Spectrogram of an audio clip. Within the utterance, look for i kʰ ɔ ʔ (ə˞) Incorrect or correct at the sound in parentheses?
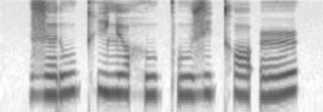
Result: correct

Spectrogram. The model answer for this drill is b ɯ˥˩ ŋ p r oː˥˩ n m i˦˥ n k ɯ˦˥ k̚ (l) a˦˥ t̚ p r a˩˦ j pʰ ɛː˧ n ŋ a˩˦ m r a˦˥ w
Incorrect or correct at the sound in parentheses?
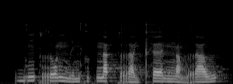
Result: incorrect: n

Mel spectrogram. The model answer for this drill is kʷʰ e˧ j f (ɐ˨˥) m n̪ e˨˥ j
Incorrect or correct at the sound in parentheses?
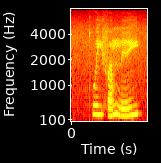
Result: correct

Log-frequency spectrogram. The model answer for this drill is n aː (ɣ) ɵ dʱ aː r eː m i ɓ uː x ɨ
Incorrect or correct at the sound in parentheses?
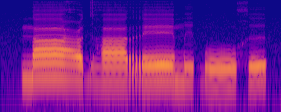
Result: incorrect: ʕ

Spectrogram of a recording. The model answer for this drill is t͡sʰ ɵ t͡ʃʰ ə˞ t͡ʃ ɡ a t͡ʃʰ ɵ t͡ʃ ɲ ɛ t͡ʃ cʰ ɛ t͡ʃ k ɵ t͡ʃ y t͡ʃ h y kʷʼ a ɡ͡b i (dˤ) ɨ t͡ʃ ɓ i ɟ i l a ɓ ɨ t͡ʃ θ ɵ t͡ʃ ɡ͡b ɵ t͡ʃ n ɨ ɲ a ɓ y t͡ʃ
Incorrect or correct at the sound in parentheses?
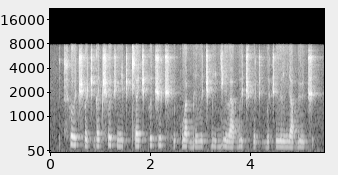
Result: incorrect: ð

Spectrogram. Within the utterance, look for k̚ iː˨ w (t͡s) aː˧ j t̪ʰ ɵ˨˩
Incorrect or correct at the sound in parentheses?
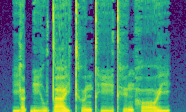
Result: incorrect: t̪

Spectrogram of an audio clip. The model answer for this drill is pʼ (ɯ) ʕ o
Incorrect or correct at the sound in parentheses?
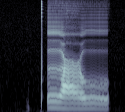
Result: incorrect: ə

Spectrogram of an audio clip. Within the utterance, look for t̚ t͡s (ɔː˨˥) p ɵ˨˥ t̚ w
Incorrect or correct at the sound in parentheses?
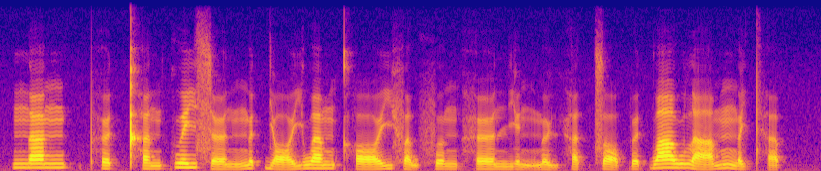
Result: incorrect: ɔː˨˩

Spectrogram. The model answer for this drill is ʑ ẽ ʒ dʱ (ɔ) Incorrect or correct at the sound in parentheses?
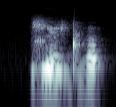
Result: incorrect: ə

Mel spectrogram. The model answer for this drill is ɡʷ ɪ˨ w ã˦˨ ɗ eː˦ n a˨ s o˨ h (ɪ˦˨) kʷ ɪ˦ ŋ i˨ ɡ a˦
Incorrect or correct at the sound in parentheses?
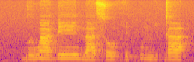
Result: incorrect: ɪ˨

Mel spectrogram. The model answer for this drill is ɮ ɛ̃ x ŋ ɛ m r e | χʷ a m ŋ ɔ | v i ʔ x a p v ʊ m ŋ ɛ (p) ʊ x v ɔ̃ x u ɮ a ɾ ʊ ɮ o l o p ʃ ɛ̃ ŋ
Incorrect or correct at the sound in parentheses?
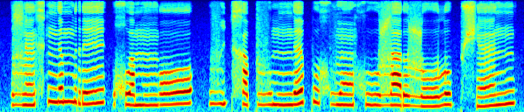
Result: correct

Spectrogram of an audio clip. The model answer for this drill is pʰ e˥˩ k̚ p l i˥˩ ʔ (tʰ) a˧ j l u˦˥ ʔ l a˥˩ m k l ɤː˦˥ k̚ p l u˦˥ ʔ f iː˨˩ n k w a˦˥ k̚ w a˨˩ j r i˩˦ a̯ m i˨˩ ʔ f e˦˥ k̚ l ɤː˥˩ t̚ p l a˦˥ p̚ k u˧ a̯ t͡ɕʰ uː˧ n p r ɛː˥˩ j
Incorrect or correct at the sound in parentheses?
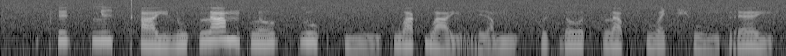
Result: incorrect: kʰ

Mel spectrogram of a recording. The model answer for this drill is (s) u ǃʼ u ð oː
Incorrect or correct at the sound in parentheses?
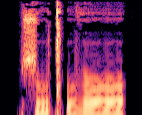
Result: incorrect: ʃ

